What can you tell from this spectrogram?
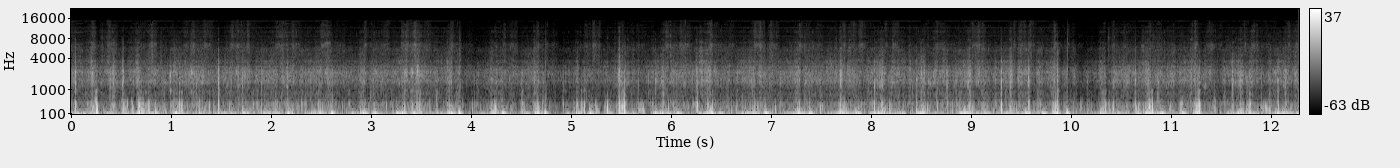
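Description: A dog running fast with a camera strapped to its back: a quick, rhythmic run of heavy thumps from its strides jolting the body-mounted camera, starting suddenly.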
